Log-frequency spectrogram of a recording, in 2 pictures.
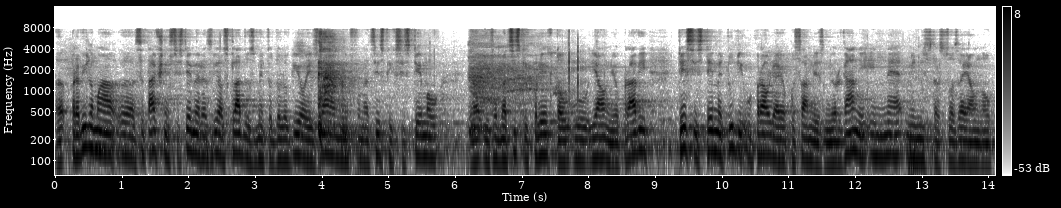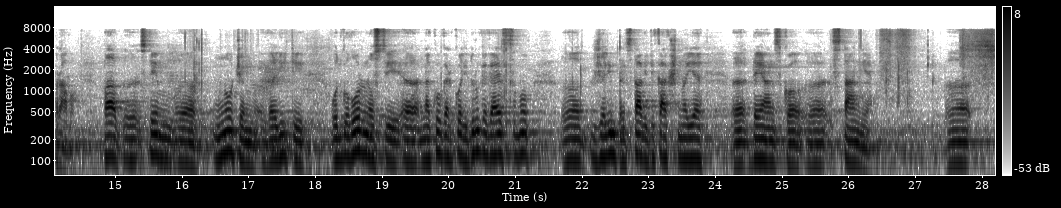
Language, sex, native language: Slovenian, male, Slovenian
